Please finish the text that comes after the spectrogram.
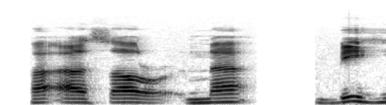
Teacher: ہا کے نیچے کھڑی زیر ہے، 1 الف کے برابر کھینچ کر پڑھیں گے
